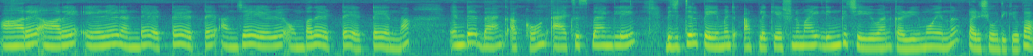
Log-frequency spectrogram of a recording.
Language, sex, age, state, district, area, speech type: Malayalam, female, 18-30, Kerala, Kottayam, rural, read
